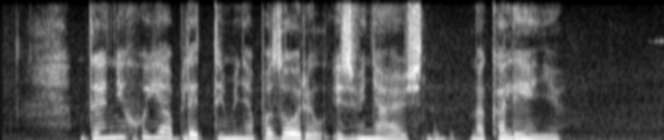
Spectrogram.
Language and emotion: Russian, angry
